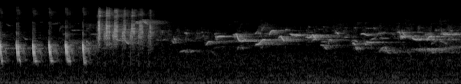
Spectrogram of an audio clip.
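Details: Little pied flycatcher song in gacor style: a fast series of sharp repeated chips followed by a high buzzy burst and softer warbling twitters, with steady hiss behind.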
